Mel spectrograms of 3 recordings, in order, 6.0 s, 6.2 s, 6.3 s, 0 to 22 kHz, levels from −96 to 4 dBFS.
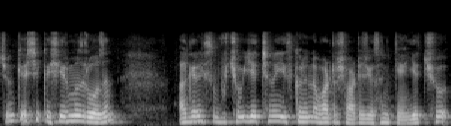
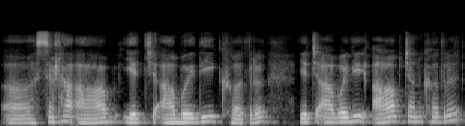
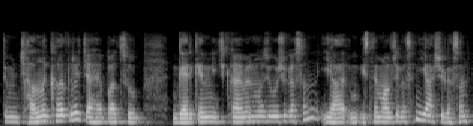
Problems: background sounds at intervals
